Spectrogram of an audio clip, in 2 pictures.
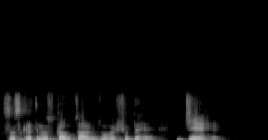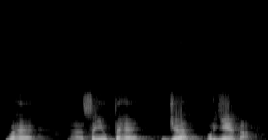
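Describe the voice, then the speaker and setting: Slow, patient Sanskrit teacher, man. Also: a little high, expressive, gravelly, darkish tone. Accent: Hindi. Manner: patient, repeats sounds aloud for learners. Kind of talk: slow spoken grammar lesson. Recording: slightly dull lo-fi recording.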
